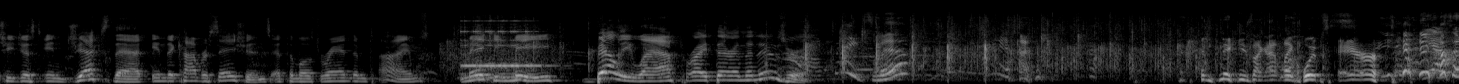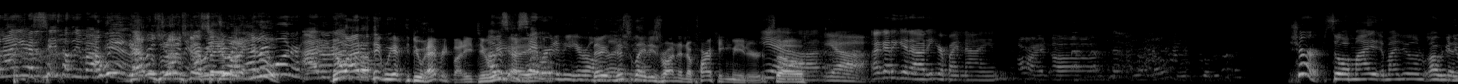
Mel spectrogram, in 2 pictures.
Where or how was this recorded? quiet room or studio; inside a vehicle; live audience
live audience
